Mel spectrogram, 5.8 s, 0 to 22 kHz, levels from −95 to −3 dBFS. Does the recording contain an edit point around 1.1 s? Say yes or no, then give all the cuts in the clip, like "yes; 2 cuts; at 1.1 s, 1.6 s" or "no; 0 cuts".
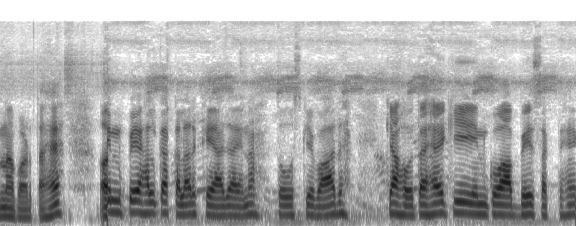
yes; 1 cut; at 1.1 s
